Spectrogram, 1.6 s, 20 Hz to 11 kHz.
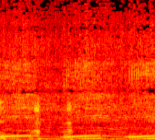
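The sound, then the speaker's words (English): A chainsaw engine drones loudly and steadily, its pitch rising and dipping slightly as the throttle is revved by a person dressed as a clown on Halloween, in front of a frightened little boy about two years old; no voices present. “Clown with a chainsaw and a 2-year-old kid.”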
